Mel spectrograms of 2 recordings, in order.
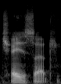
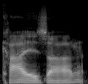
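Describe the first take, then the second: First: The word is pronounced in the Italian way. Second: The word is pronounced in the German way. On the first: This is how Italians say it. "we say Caesar" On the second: This is how Germans say it. "they say Caesar"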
